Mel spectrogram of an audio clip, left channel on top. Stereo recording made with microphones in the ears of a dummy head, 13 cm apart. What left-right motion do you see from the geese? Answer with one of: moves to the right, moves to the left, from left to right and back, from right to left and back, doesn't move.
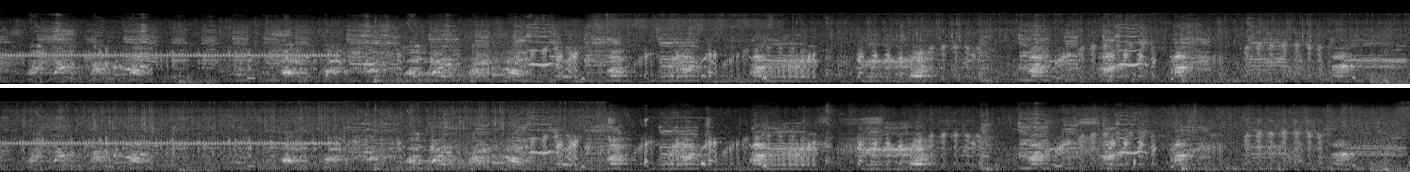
from left to right and back.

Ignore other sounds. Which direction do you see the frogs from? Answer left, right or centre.
centre.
